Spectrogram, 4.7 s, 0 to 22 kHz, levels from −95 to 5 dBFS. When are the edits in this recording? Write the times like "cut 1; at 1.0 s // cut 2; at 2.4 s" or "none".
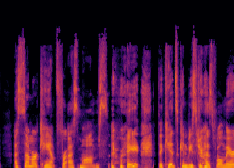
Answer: cut 1; at 3.0 s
